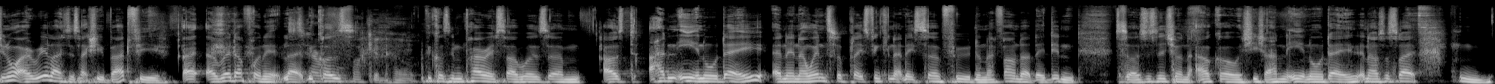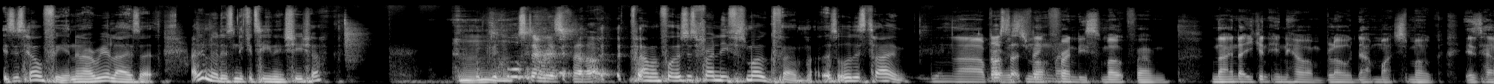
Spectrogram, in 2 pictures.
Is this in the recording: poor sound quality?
no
